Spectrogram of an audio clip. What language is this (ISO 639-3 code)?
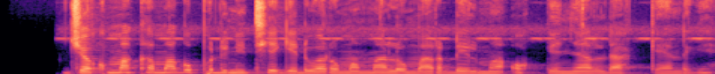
luo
